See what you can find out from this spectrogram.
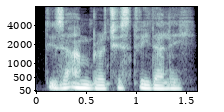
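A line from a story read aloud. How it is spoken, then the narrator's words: Quiet voice. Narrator (German): sagte sie mit leiser Stimme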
